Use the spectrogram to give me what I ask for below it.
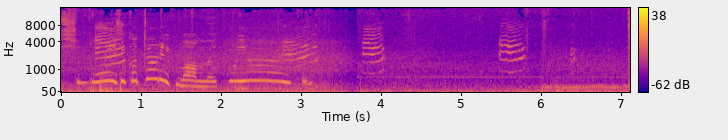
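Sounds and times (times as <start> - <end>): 
speech: 0.2 - 3.3
cat fed by local residents meowing: 2.8 - 4.1, 5.4 - 6.6.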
